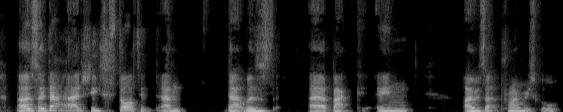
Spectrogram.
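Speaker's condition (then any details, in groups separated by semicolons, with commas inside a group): Cerebral palsy; from birth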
